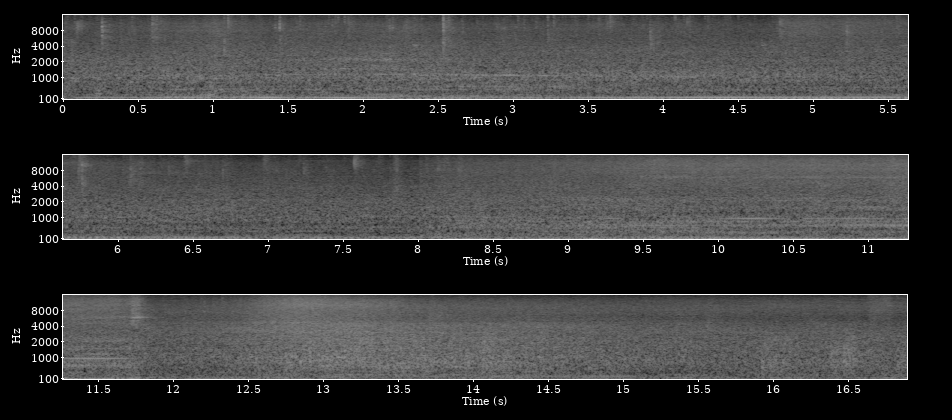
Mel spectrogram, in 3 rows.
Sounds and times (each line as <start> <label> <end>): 0.0 traffic 16.8
0.0 water 16.8
5.6 Construction site noises 12.5
8.1 machines 12.0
